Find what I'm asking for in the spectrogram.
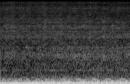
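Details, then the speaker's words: Mostly original two-owner 1973 Camaro during carburetor idle adjustment, shifted through gears: low even burble at about 800 rpm in neutral and drive, steady pulses, no misses or knocks; normal idle. "that's in neutral that's in drive so we're about 800 RPMs let say yeah that's about right"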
